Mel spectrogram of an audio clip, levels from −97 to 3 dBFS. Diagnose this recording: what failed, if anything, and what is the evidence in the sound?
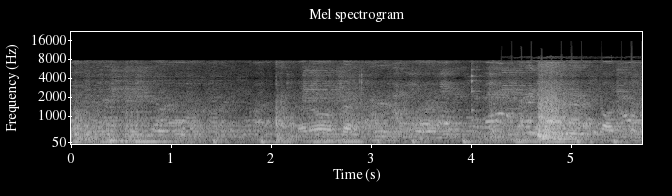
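From 4.3 s to the end, a steady ticking rides on the sound, ten clicks per second. That rate points to a resampler restarted on every block in the sample-rate conversion stage, which here converts 16 kHz material to 48 kHz in 100 ms blocks. Each block is converted in isolation, so at every boundary the filter lacks the real neighbouring samples and produces a small error. Those repeated boundary errors are the regular 10 Hz ticks.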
